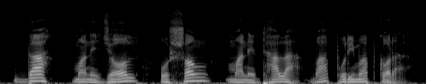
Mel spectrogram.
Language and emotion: Bengali, neutral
